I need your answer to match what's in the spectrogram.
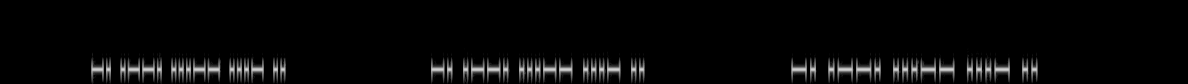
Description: Morse code, heard as a keyed tone, about 30 wpm, 700 Hz. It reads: NP3VI NP3VI NP3VI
